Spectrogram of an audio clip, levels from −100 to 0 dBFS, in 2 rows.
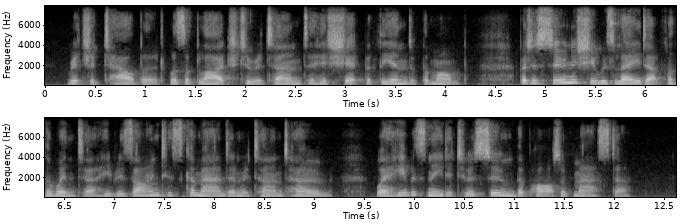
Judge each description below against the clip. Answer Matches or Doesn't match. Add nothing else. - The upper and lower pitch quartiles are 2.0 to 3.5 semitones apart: Matches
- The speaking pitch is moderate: Matches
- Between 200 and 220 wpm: Matches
